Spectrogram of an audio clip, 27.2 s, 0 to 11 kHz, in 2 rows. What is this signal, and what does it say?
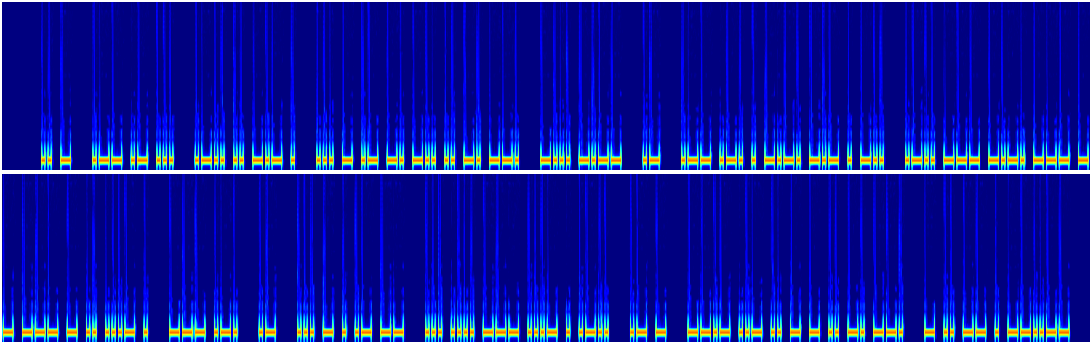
Morse code, heard as a keyed tone, about 30 wpm, 700 Hz. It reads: IT WAS LIKE STANDING BY A WRECKED LOCOMOTIVE OR A STEAM SHOVEL AT QUITTING TIME,
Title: A Sound Of Thunder 30wpm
